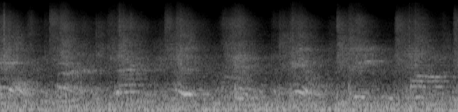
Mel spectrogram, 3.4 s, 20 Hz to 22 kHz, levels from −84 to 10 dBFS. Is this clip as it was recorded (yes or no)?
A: no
